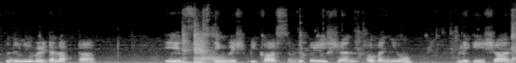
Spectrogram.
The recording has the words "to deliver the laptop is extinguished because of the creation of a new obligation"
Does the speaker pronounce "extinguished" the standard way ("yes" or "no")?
no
